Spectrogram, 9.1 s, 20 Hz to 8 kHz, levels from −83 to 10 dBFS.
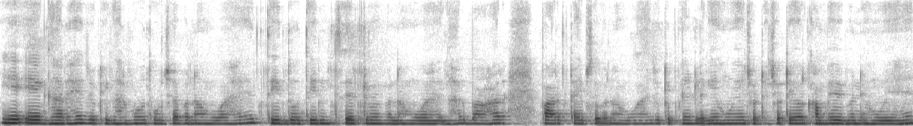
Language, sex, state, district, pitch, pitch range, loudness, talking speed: Hindi, female, Maharashtra, Mumbai Suburban, 205 Hz, 200-210 Hz, -17 LUFS, 265 wpm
